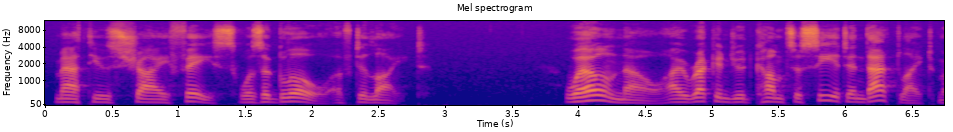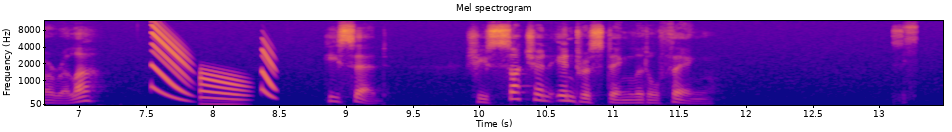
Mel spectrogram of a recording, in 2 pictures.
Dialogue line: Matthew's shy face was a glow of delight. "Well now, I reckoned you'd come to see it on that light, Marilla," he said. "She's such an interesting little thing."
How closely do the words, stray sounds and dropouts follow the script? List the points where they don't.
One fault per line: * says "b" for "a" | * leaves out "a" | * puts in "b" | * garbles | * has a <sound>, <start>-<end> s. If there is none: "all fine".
* says "in" for "on"
* has a chirp, 7.5-8.5 s
* has a laugh, 13.1-13.3 s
